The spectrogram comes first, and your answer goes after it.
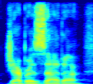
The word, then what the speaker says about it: Jaberzadeh: and from DFA well Katie Hendricks jabrazetta did I pronounce it correctly that was good I did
